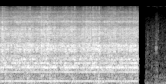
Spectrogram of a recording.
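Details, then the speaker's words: Vintage Tandy Radio Shack computer truck toy, two batteries, motor driving tires via cams, after reattaching a loose wire: high, even buzzing whir until switched off, no grinding or catching; healthy. "So there's a motor that spins the tire so it moves forward."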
